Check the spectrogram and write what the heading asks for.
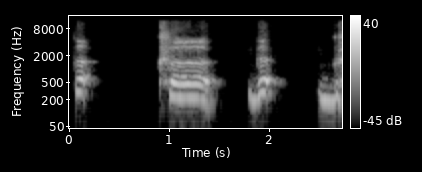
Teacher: ಇಲ್ಲ ಕೇವಲ ಕಂಠದಿಂದ ಬರ್ತಾ ಇದೆ ಕ ಖ ಗ ಘ ಹಾಗಾಗಿ ಇದಕ್ಕೆ ಕ ವರ್ಗ ಕಂಠದಿಂದ ಉತ್ಪನ್ನ ಆಗುವಂತಹ ಅಕ್ಷರಗಳು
